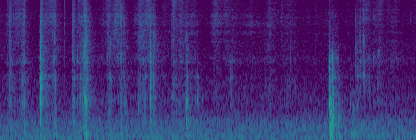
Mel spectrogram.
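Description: Tarot cards are shuffled and pulled from a deck, giving close, quiet riffling and soft flicking snaps in irregular bursts, with one sharper slap late on and no talking.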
